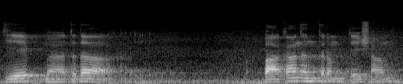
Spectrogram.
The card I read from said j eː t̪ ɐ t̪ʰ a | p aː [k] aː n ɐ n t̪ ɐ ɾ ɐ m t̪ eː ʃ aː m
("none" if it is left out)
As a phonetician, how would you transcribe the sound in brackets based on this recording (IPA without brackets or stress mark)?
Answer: k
